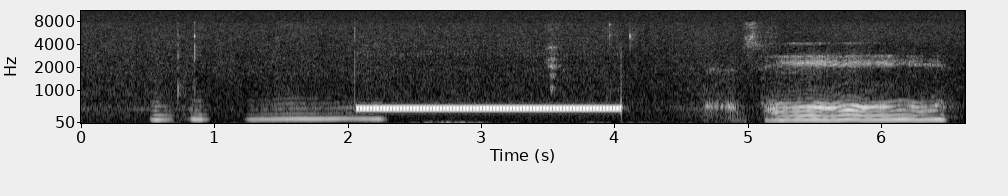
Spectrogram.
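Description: Telephone tones while a call is placed: a few short beeps, then a steady buzzing tone, a long, steady, higher tone lasting about two seconds, and finally a warbling tone.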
